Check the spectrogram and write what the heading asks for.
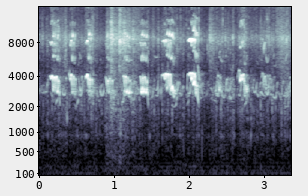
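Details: Close, loud peeping from colored chickens: bright, high chirps in quick uneven bursts, several stacked together and rising and falling in volume over a few seconds.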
